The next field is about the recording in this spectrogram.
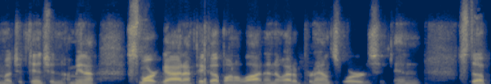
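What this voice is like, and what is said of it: Kentucky accent. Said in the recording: “a nice accent, you know, Kentucky accent.”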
